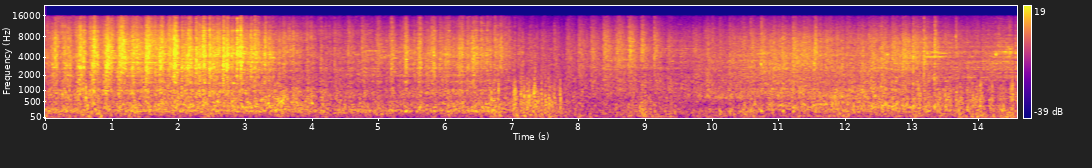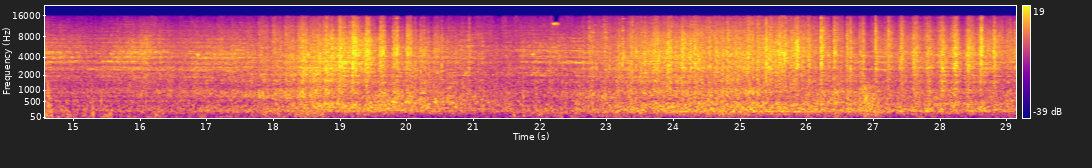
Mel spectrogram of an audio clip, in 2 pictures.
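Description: Freight train cars rolling past with a steady rumble and wheel clatter on the rails, the sound swelling and easing every several seconds as cars go by.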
